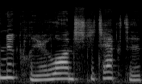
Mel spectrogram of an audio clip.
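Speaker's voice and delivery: synthetic, game-style AI announcer voice. Imitating the StarCraft AI lady announcing a nuclear launch: StarCraft AI lady voice. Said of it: "I sound like the A I lady in StarCraft".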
